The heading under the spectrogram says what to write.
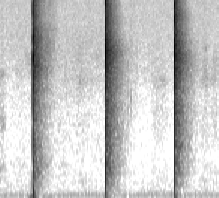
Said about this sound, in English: Slow Rudy clap for that.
